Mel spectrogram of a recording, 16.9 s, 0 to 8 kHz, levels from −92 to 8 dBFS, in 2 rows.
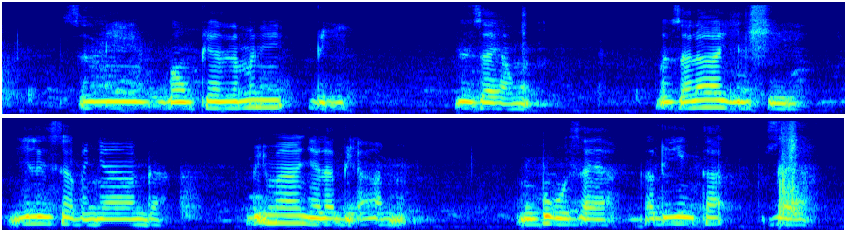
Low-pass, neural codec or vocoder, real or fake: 7.2 kHz; codec, 44.1 kHz, 7.8 kbps, Pupu-Codec; fake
